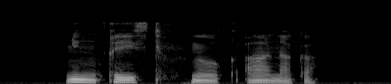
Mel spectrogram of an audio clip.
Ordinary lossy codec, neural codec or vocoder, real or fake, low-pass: MP3, 48 kbps; none; real; 7.2 kHz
